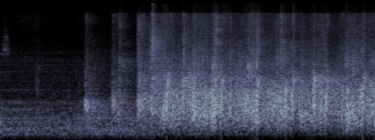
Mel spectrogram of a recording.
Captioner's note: audience chatters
